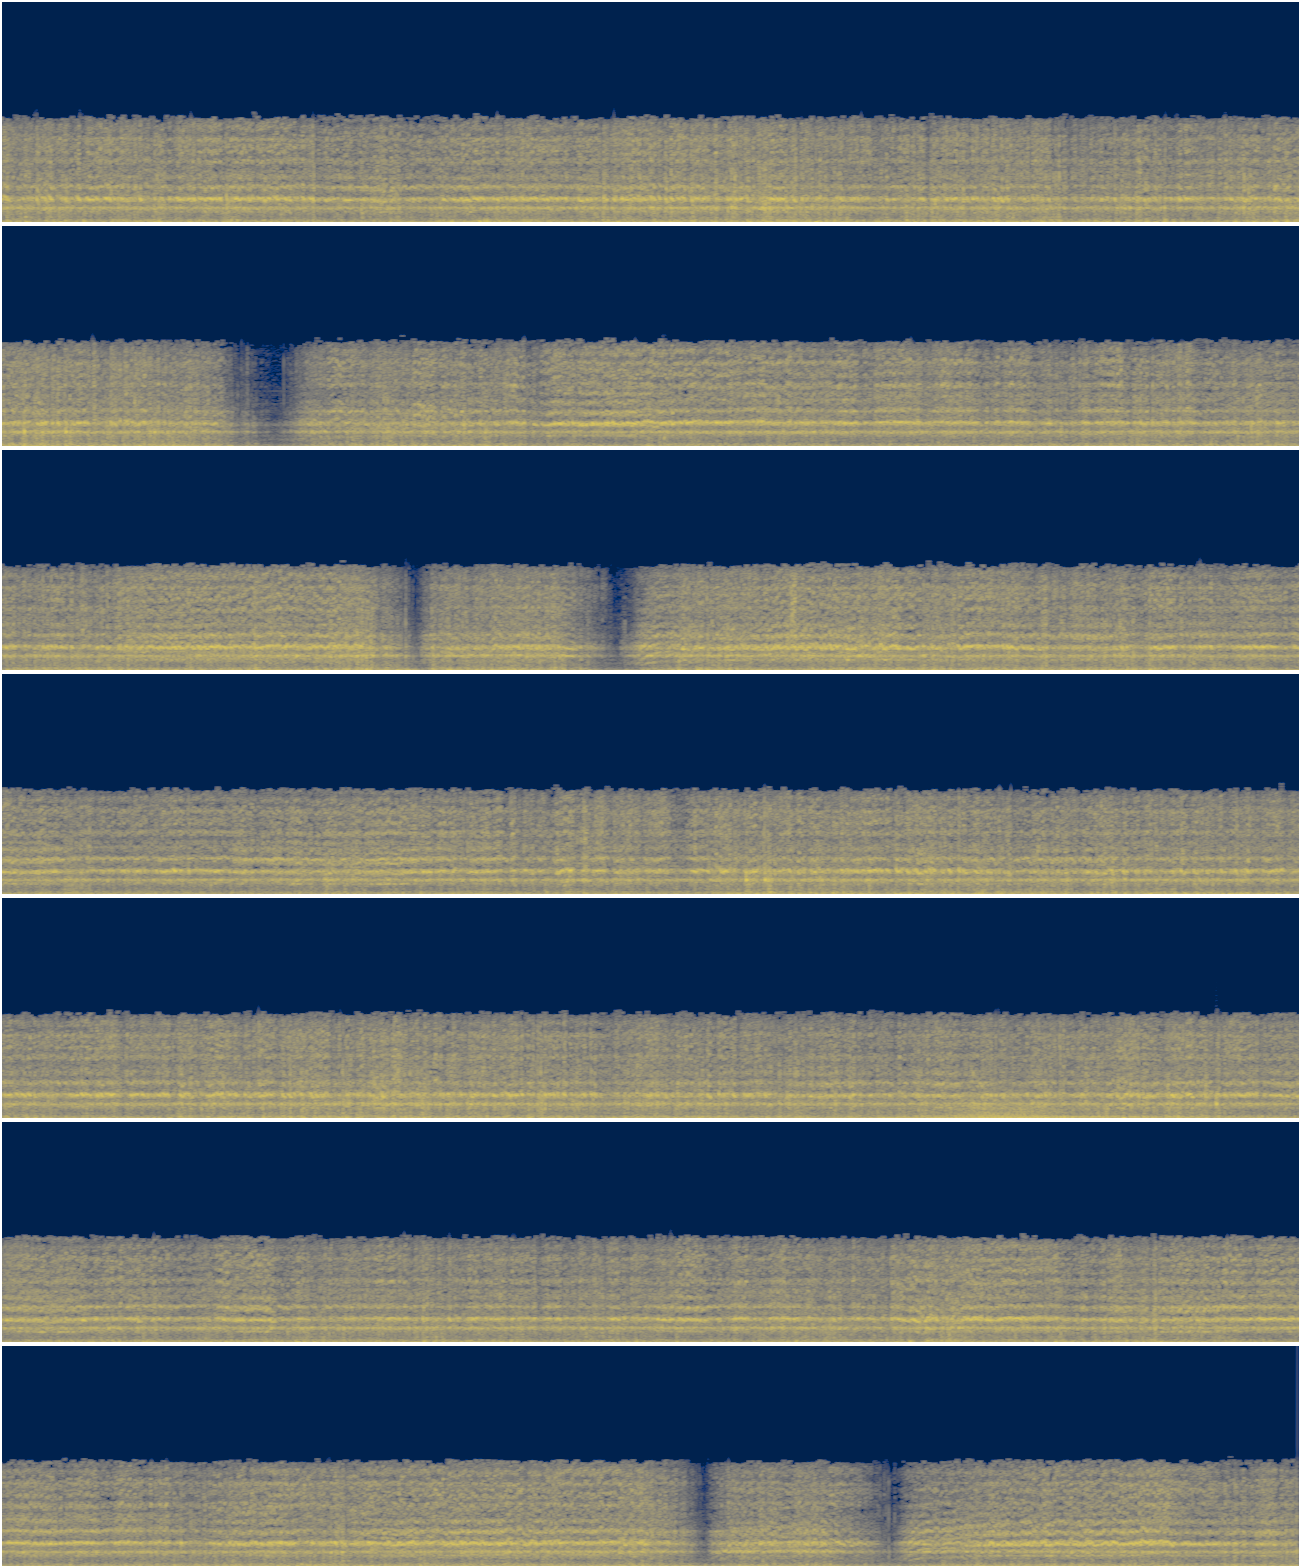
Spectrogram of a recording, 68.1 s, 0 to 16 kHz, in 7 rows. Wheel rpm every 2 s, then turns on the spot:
230, 230, 230, 230, 240, 140, 190, 220, 230, 230, 200, 120, 140, 220, 230, 230, 230, 230, 230, 230, 230, 230, 230, 230, 220, 230, 230, 230, 220, 230, 210, 150, 110, 200.
62-64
